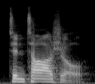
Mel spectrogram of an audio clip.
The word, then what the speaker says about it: Tintagel: I live in the Cornish village of Tintagel, pronounced Tintagel.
